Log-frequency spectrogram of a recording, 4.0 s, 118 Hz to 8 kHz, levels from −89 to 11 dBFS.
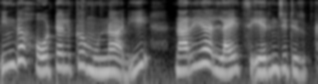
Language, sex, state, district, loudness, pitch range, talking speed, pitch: Tamil, female, Tamil Nadu, Nilgiris, -18 LUFS, 220-300 Hz, 105 wpm, 250 Hz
